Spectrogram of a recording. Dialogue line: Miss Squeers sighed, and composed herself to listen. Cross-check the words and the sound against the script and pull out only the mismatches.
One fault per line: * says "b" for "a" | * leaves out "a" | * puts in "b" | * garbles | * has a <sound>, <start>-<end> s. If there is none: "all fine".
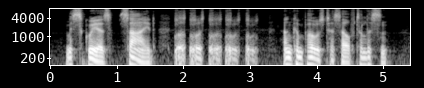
* has a laugh, 1.9-3.1 s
